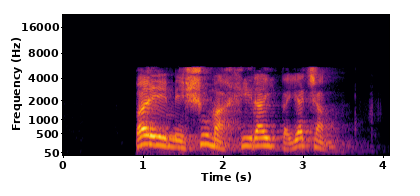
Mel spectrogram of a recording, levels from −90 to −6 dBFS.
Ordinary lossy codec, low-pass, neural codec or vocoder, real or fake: AAC, 24 kbps; 5.4 kHz; vocoder, 22.05 kHz, 80 mel bands, WaveNeXt; fake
